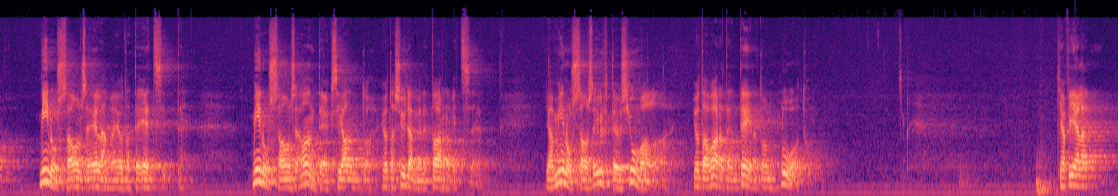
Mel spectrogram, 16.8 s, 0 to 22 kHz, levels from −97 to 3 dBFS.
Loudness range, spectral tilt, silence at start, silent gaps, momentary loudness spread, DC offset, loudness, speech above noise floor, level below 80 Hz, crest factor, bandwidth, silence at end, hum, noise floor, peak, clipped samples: 6 LU; -4.5 dB/octave; 0 s; none; 17 LU; under 0.1%; -15 LUFS; 31 dB; -46 dBFS; 16 dB; 16.5 kHz; 0 s; none; -45 dBFS; 0 dBFS; under 0.1%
